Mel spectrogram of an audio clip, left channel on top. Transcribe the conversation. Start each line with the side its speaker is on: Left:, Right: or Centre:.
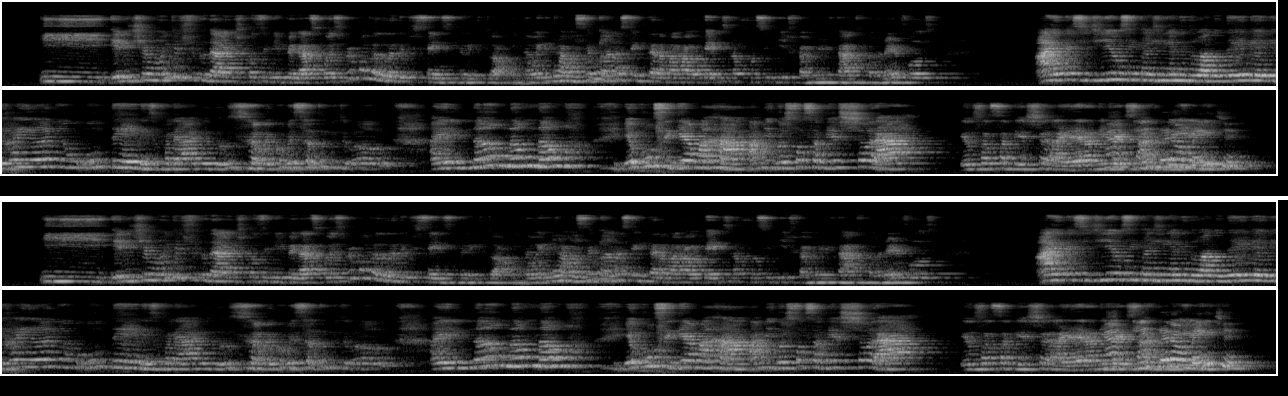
Left: E ele tinha muita dificuldade de conseguir pegar as coisas por conta da deficiência intelectual. Então ele
Right: Uhum.
Left: estava semanas tentando amarrar o tênis, não conseguia, ficava irritado, ficava nervoso. Aí nesse dia eu sentadinha ali do lado dele, ele, Rayane, o, o tênis. Eu falei, ai meu Deus do céu, vai começar tudo de novo. Aí ele, não, não, não, eu consegui amarrar. Amigo, eu só sabia chorar. Eu só sabia chorar. Era aniversário
Right: Ah, literalmente?
Left: dele.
